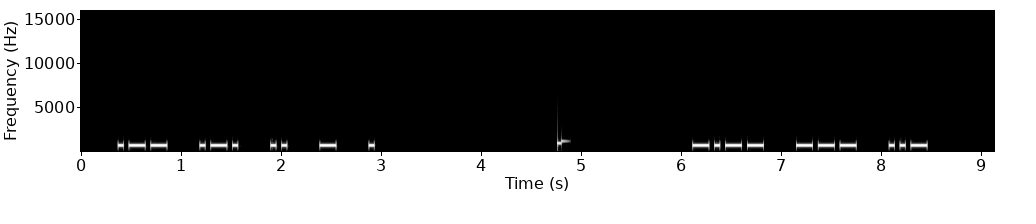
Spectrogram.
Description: Morse code, heard as a keyed tone, about 22 wpm, spaced as for 16 wpm, 700 Hz. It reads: WRITE YOU
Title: 2x Character Spacing - Top 500 Words - 22wpm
